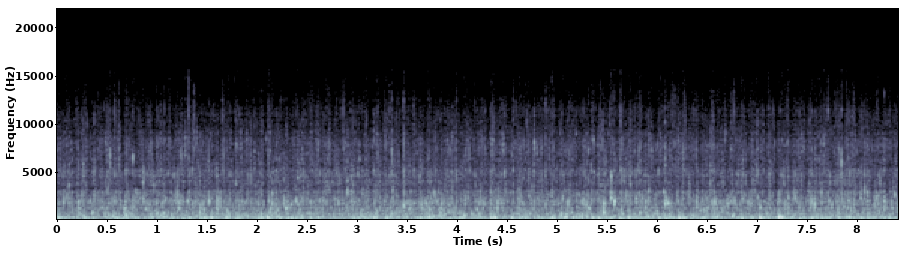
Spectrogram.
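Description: Water from a toad fountain splashes and trickles outdoors in Monheim, a continuous close burble with small irregular splashes and no talking.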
